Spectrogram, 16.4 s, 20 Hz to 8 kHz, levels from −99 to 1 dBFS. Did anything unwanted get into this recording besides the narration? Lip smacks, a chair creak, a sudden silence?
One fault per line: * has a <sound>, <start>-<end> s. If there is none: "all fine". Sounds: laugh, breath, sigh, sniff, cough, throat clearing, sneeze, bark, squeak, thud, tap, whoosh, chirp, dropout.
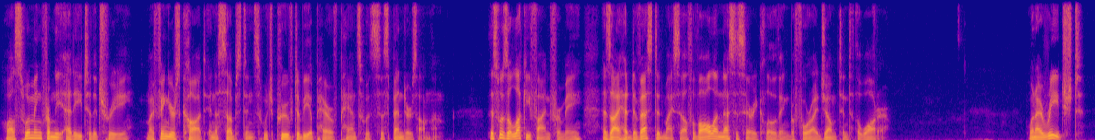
all fine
